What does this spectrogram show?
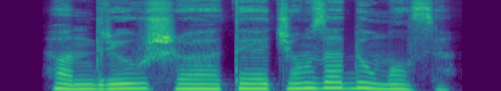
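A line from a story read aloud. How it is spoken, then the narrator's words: Gently asked. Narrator (Russian): Ласково спросила мама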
